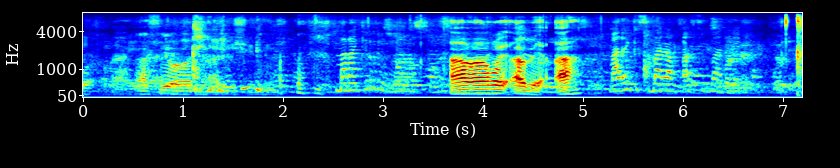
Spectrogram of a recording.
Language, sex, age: Northern Sotho, female, 22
